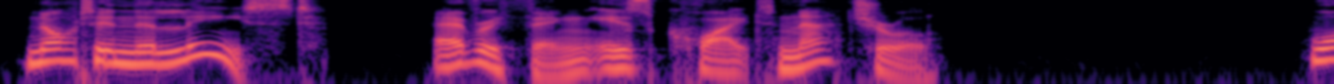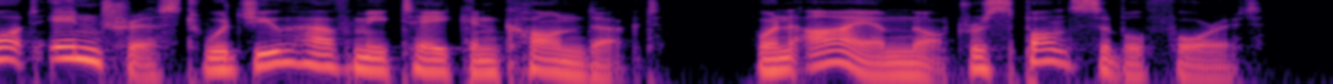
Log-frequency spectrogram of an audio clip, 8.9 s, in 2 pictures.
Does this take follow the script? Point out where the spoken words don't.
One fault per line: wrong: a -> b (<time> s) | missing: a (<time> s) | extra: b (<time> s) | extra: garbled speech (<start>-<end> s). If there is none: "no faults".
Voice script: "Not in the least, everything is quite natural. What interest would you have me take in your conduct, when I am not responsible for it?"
missing: your (6.1 s)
